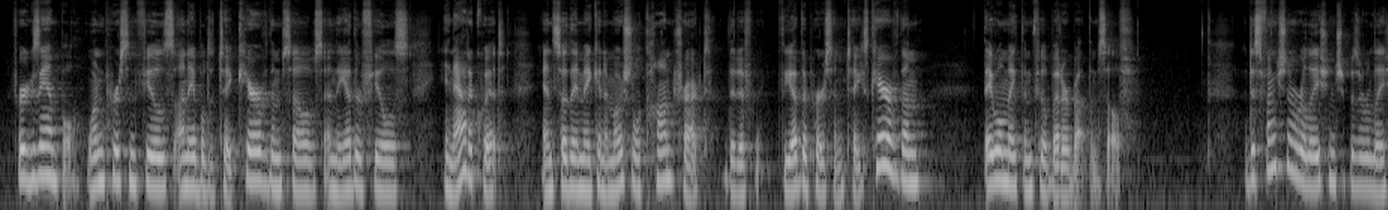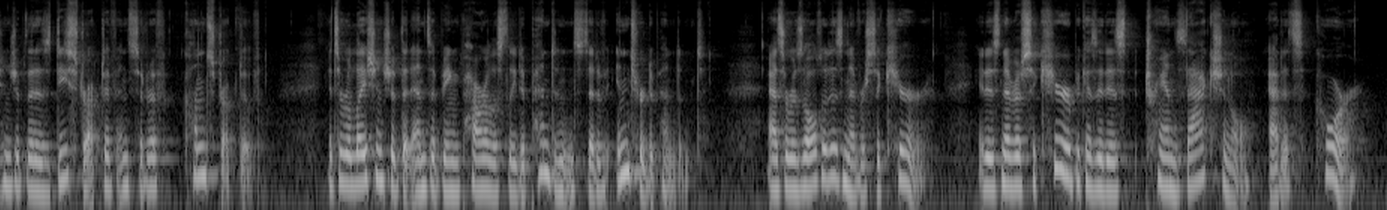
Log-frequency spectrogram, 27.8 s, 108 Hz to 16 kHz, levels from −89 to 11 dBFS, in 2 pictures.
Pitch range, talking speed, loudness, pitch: 175-215 Hz, 175 wpm, -28 LUFS, 190 Hz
